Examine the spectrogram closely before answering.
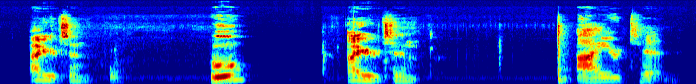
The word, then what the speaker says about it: Ireton: Ireton. Who? Ireton. Ireton. See, it's spelled I-R-E-T-O-N, so it's backwards. Backwards? Well, I'm saying it sounds like there's an I-E-R. I-R-ton. Not, it looks like I-re-ton.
